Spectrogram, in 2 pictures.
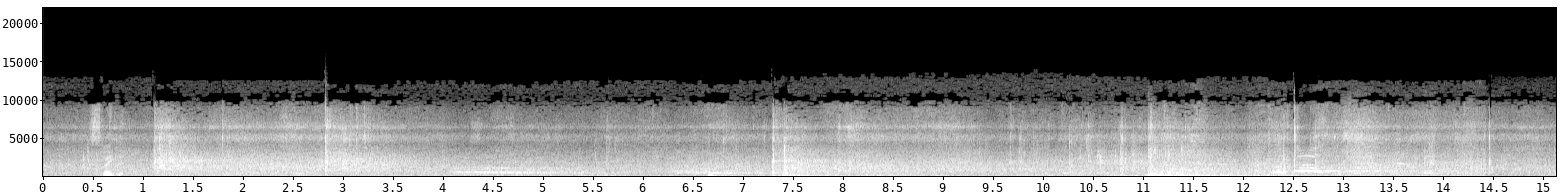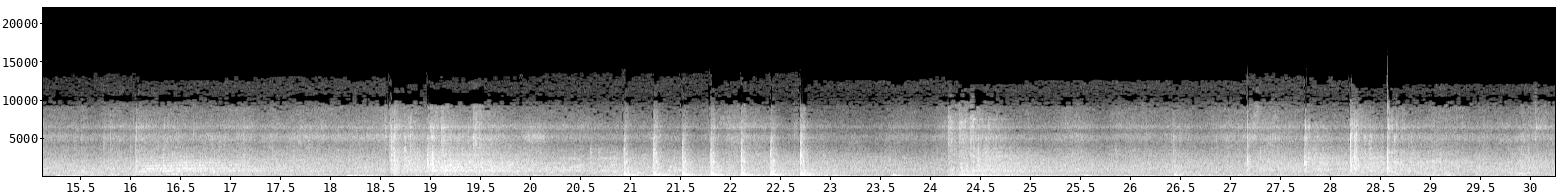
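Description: Ice hockey game sounds: skates scraping on the ice, sticks and puck knocking, and players' indistinct shouts. A quick run of about eight sharp clacks comes a little over two-thirds of the way through.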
